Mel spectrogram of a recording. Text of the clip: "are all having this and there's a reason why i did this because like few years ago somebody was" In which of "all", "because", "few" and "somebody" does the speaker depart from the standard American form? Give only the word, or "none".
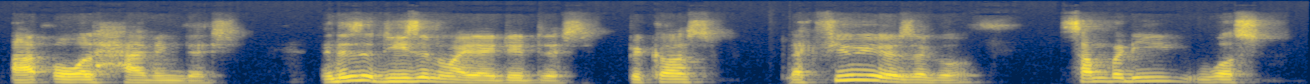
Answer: none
